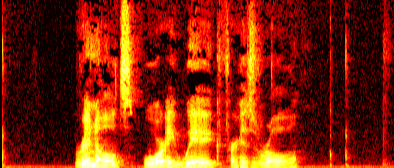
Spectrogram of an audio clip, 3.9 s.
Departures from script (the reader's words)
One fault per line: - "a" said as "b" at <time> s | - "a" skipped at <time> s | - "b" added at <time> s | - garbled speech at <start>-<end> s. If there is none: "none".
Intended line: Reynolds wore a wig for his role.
none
